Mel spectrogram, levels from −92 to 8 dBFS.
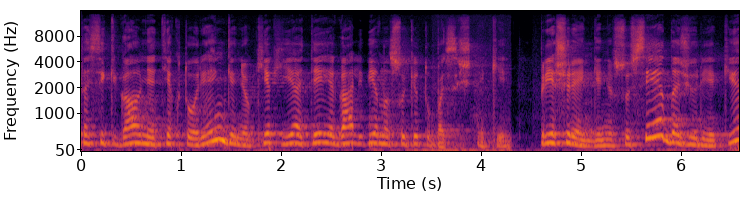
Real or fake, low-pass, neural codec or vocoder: real; 14.4 kHz; none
